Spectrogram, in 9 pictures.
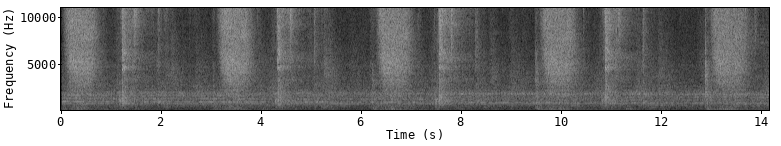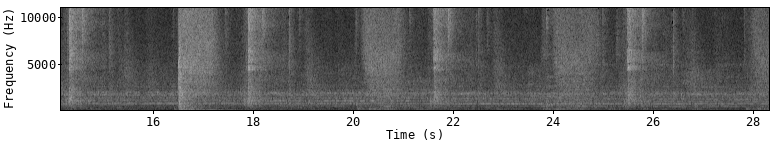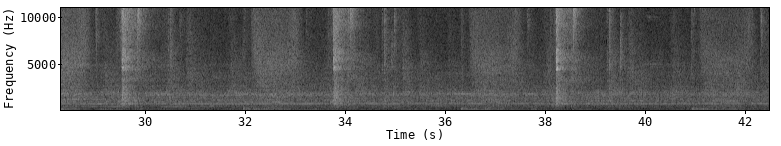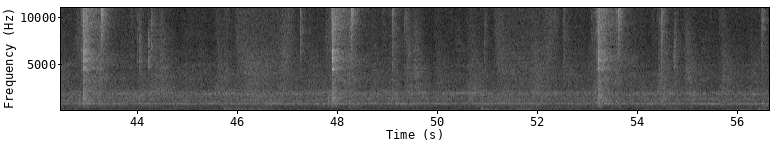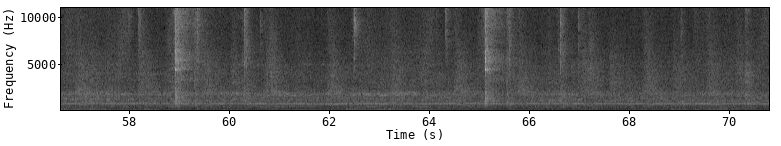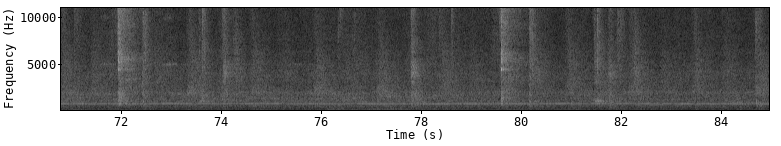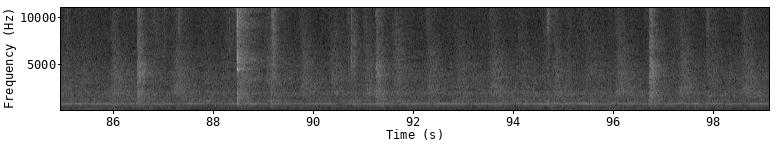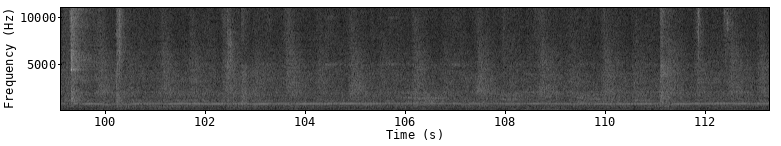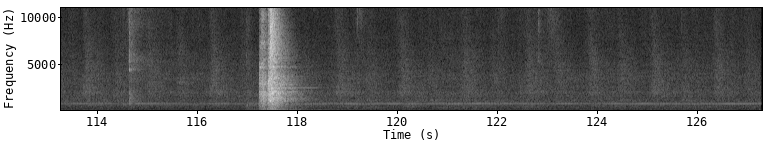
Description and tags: The Crossley Gas Engine turning down
Sound from the Crossley Gas Engine while turning down. The engine is located at the Kelham Island Museum in Sheffield. Recorded on May 27, 2018, with a Zoom H1 Handy Recorder.
industrial, engine, gas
